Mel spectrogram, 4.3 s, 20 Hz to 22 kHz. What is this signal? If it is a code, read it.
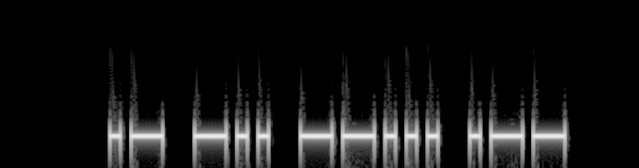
Morse code, heard as a keyed tone, about 17 wpm, 700 Hz. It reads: AD7W
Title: USA Call Signs - 4 Characters - Repeated 2x - 17wpm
